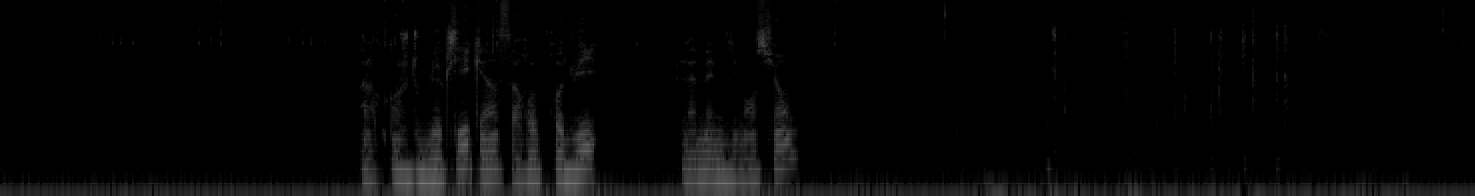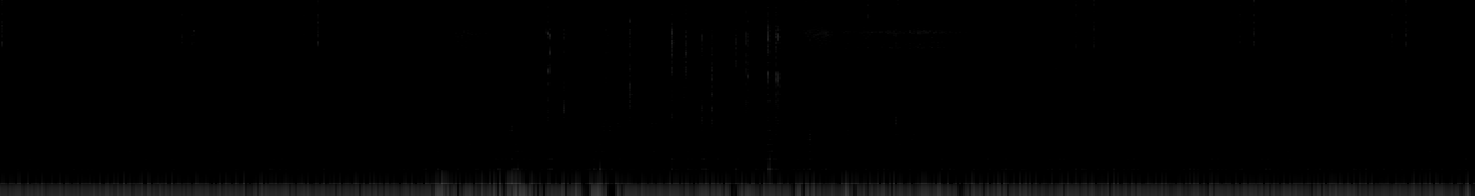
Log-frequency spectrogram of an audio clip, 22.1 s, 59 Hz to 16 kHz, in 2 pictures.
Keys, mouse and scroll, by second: 0.7 click, 1.4 click, 2.1 click, 2.8 click, 3.5 click, 4.7 click, 6.1 click, 6.8 click, 7.9-9.3 typing, 9.6 KP_Enter, 11.0 click, 12.4 click, 13.3 click, 15.2-16.5 typing, 16.8 KP_Enter, 19.1 click, 20.3 click, 21.5 click.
